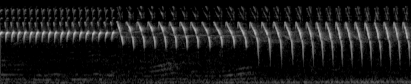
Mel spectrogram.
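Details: Canary song: a rapid high trill that shifts after a second into a lower, quick series of descending notes, each tour briskly repeated.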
